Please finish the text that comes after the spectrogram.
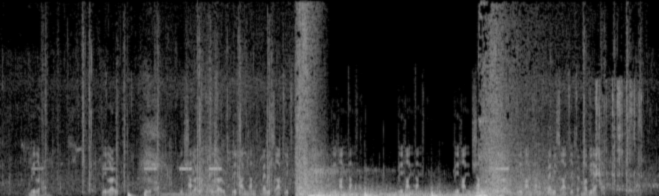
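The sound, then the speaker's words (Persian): Several short, high electronic beeps from a video game, signaling that an item has dropped nearby, repeat at intervals, fairly faint beneath a person talking, with a burst of rushing, bubbling water noise partway through. “بعد به وقتا یه صدای بیپی میشنوین که الان پخش شد اینجا.”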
